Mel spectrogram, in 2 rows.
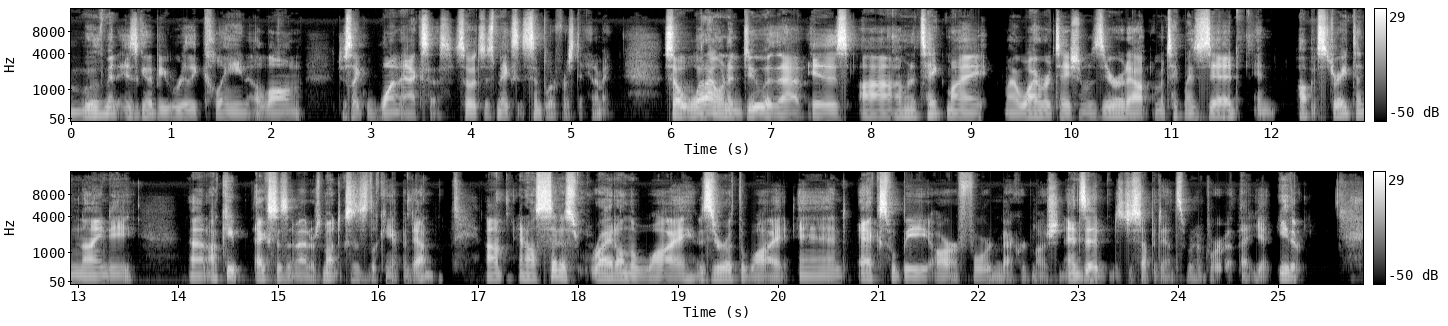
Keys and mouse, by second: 8.0-9.7 drag, 10.5-12.6 drag, 14.8-16.2 drag, 17.0-18.7 drag, 20.3-22.5 drag, 25.6 click.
